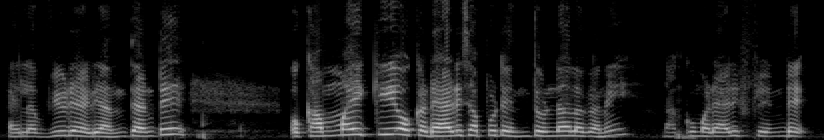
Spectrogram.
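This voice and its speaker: A woman's voice: a little high, a little mellow. A young adult woman talking candidly and emotionally as a guest in a casual interview. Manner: candid, emotional, quick storytelling.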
